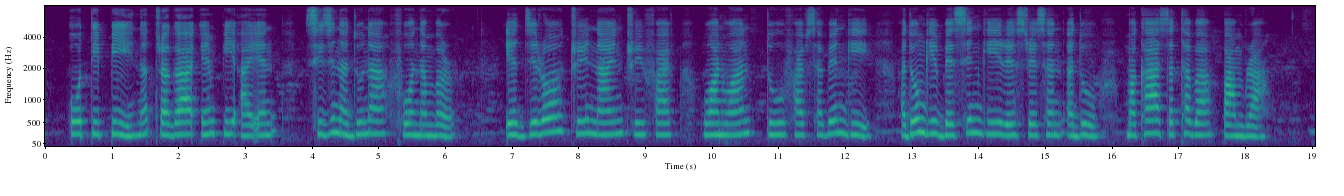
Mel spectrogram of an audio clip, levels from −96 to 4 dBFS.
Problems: none marked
